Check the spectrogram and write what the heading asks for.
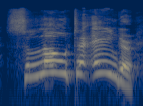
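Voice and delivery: high, slow reading. Acted. Congregation fills blanks.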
